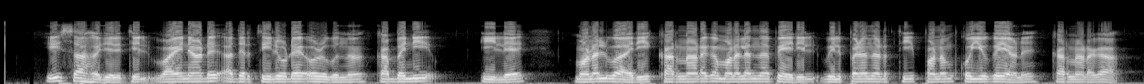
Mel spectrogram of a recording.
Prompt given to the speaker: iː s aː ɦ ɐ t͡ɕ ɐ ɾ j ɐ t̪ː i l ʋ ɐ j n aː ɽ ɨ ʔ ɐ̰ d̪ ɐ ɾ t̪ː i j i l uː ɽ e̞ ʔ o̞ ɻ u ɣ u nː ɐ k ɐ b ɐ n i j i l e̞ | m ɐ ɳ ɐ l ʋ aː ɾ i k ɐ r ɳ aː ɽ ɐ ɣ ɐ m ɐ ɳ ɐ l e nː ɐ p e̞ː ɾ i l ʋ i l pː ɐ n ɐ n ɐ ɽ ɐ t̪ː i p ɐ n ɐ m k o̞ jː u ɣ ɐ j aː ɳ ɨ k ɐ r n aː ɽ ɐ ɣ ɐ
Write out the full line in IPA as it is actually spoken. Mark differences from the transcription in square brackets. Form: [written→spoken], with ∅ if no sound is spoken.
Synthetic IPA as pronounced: iː s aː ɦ ɐ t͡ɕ ɐ ɾ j ɐ t̪ː i l ʋ ɐ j n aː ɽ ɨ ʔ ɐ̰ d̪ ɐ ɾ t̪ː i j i l uː ɽ e̞ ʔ o̞ ɻ u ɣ u nː ɐ k ɐ b ɐ n i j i l e̞ | m ɐ ɳ ɐ l ʋ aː ɾ i k ɐ r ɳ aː ɽ ɐ ɣ ɐ m ɐ ɳ ɐ l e nː ɐ p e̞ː ɾ i l ʋ i l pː ɐ n ɐ n ɐ ɽ ɐ t̪ː i p ɐ [n→ɳ] ɐ m k o̞ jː u ɣ ɐ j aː ɳ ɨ k ɐ r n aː ɽ ɐ ɣ ɐ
